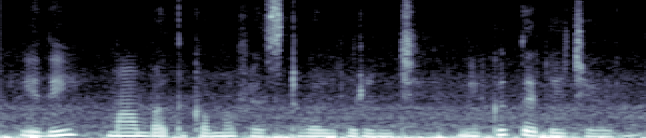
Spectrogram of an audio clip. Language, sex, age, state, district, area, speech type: Telugu, female, 30-45, Telangana, Mancherial, rural, spontaneous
